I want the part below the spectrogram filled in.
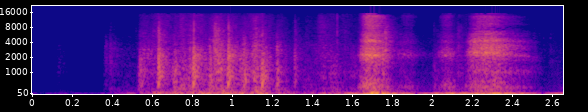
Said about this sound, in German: Jetzt hat sich hier gerade mein Hund geschüttelt. Ich weiß nicht, ob du das gehört hast.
